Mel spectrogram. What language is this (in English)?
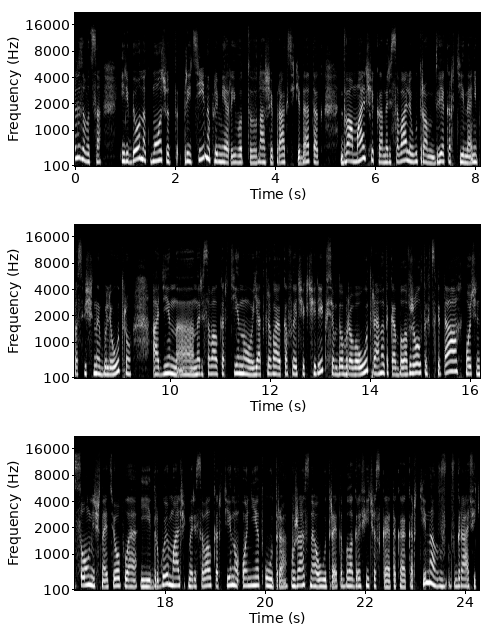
Russian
